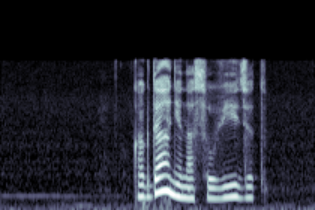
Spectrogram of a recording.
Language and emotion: Russian, sad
